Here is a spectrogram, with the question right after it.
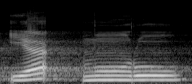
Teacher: posisi hamzahnya terletak di tenggorokan bagian bawah sejajar dengan huruful ha ya, sejajar dengan huruful ha besar.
